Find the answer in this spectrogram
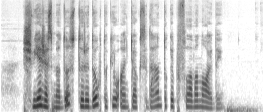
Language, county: Lithuanian, Vilnius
